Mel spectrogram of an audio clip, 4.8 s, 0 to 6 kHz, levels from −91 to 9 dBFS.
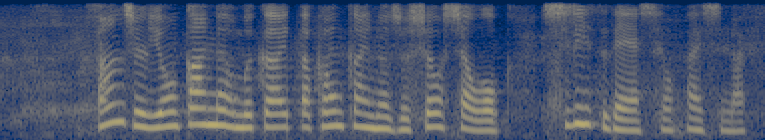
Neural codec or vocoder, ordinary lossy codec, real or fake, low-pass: codec, 16 kHz, 0.8 kbps, ZipCodec; none; fake; 5.4 kHz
